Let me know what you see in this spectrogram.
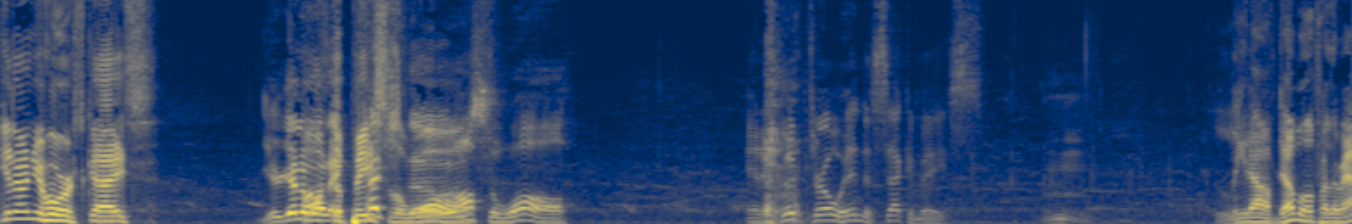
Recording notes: LIVE from Modern Woodman Park!!! It's a day game and the Bandits host the Timber Rattlers.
